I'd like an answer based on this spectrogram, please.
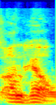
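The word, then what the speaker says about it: Ángel: if he wants to right but it's it's pronounced onhell right it's not Angel it's onhell well yeah all right well I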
